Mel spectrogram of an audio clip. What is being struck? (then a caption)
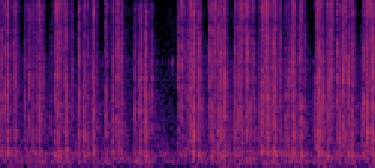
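Flat glitter-covered sheet. Two hands with black-painted nails tap and scratch quickly and densely across a flat sheet covered in silver glitter. The result is a bright, crackling, rustling texture that sits mostly in the high frequencies, with almost no low end. The sound comes in rapid clustered bursts, with a brief quieter lull around the two-second mark.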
